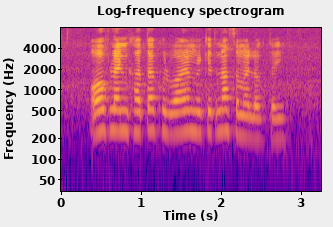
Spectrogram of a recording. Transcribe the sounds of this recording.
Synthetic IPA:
ɔpʰlainkʰat̪akʰulʋaemekɪt̪nasəməjləɡt̪əj

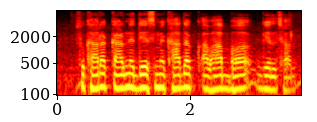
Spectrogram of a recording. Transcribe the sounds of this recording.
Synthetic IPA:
sukʰaɾəkːaɾned̪esmekʰad̪əkəbʱabːʱɔɡelt͡ʃʰə̰l

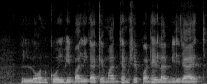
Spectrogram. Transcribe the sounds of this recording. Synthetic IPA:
loːnkoːibʱibaːlɪkakemaːd̪ʱjəmsepəɽ̤ʱelamɪld͡ʒaːet̪

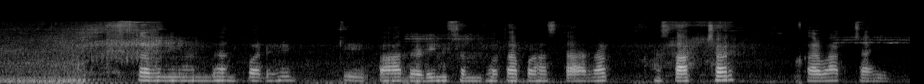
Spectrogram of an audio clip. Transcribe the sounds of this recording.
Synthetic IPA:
səbʱnɪʋənd̪ʱənpəɽʱẽ | kebaːd̪ɽɪnsə̃md͡ʒʱoːt̪apəɾɦəst̪ | ɦɐst̪aːkt͡ʃʰəɾ | kəɾʋaːkt͡ʃaːɦie

